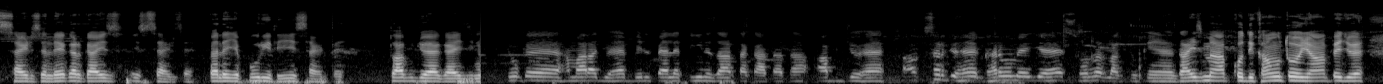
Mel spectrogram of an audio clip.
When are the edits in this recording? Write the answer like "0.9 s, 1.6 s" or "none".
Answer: 4.8 s, 8.9 s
